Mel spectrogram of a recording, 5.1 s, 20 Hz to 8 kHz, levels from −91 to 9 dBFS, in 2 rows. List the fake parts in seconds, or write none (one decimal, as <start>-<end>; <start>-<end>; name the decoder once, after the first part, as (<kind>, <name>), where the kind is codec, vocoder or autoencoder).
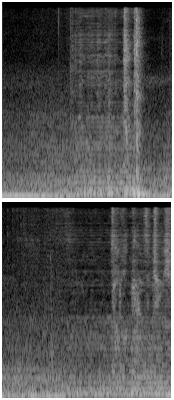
1.1-2.0 (vocoder, HiFi-GAN); 3.5-5.1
